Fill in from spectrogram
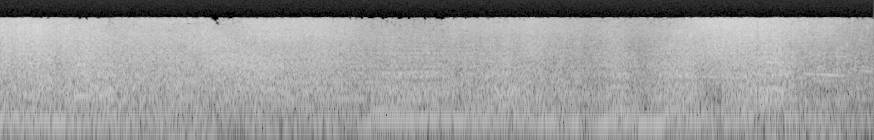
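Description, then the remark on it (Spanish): A car makes a last leap through a roaring waterfall and enters a cave: a loud, steady wall of rushing water with a low engine drone humming underneath for several seconds, continuous, with no voices. “Con un último salto atraviesa la cascada de agua y entra en su cueva.”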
